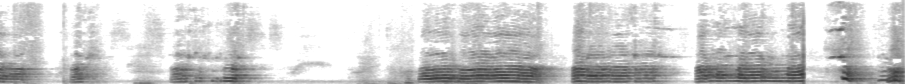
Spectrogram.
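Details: Two Weimaraners fighting over a corner seat give drawn-out, whiny grumbling growls, several seconds each.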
